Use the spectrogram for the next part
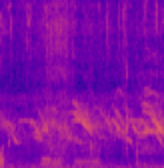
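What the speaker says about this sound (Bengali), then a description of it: "এই দেখুন আমার দেশি মুরগির খামার" Free-range desi chickens clucking on a small farm, soft overlapping clucks and short hen calls at a moderate distance, quiet and continuous with no talking.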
